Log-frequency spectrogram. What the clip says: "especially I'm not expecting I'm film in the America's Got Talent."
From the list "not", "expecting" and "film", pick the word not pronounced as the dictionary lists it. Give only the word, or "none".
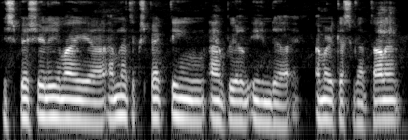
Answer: film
